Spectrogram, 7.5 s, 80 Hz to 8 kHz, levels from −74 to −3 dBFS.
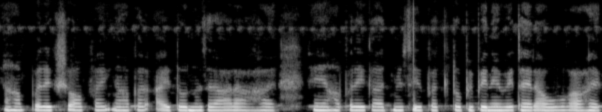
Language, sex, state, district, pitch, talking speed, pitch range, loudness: Hindi, female, Bihar, Katihar, 235 Hz, 185 wpm, 235-240 Hz, -16 LUFS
